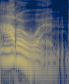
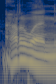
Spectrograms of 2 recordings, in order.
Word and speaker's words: Arwen: There's been a storm ravaging the UK called Storm Arwen. I believe it's Welsh. – And Arwen. – Arwen, yeah.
